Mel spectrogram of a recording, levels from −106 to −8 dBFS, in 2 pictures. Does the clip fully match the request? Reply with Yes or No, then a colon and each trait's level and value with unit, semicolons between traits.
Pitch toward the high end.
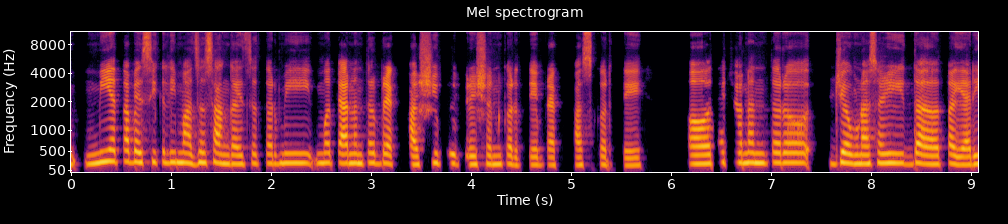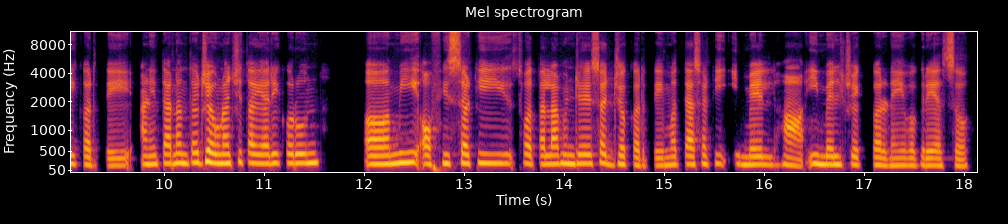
Yes: high, 205 Hz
